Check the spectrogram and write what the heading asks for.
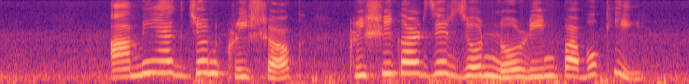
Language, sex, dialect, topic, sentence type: Bengali, female, Northern/Varendri, banking, question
